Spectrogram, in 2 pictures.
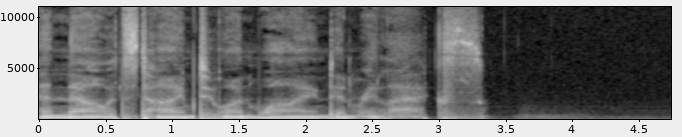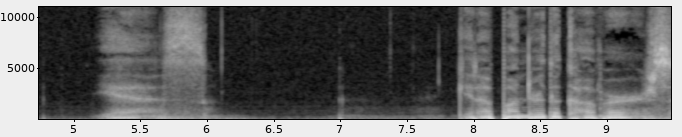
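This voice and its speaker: Whispering and soft-spoken, the voice is somewhat breathy and soothing, moving at a very slow pace with long, frequent pauses in a dry, close sound with no echo. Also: woman. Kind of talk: whispered ASMR bedtime story reading. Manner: whispered, soft, slow, soothing.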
